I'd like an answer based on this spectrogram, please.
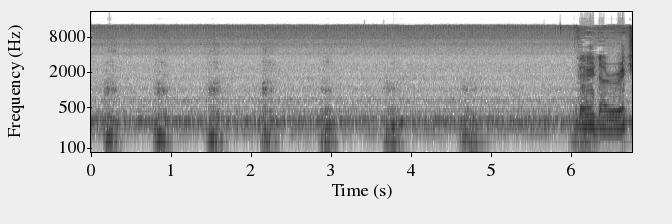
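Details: A male lion gives a series of deep, rhythmic grunts, about one every two-thirds of a second, over a steady engine hum, signalling to his pride and to other lions that he is about.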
